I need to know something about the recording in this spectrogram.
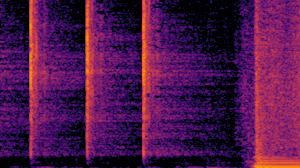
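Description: Opening of a pop song: a steady run of sharp percussive clicks, a little over two a second, then the full band with bass and guitar comes in near the end.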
